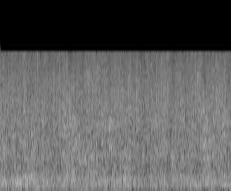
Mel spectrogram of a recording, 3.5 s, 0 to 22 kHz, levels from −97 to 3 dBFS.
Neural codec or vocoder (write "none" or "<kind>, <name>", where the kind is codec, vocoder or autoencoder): none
